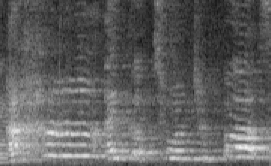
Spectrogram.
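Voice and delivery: high, drawn-out retold gloating; replayed glee at a win; gleeful crowing. Re-enacts celebrating her winning bet.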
